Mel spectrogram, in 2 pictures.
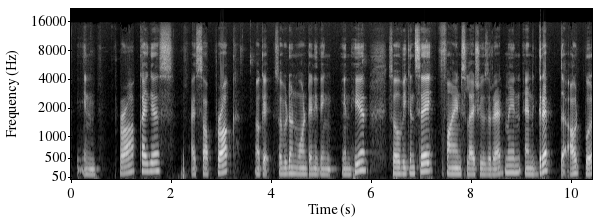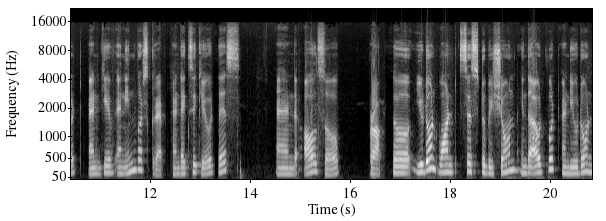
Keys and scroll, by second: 13.2-14.1 typing, 16.1-17.2 typing.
